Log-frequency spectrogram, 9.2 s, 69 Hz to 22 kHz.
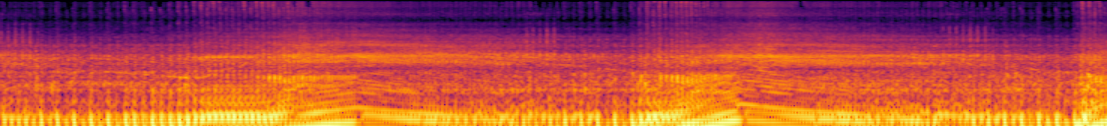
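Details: Yamaha Grizzly 660 single after rebuild with new Hot Rods crank and Wiseco piston, blipped up and down: thumping exhaust beat with a clattery tick over it; abnormal engine noise, origin unclear.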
